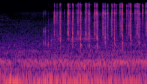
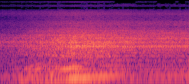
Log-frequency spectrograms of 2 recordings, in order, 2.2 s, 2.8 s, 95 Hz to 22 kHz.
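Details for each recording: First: Truck PCV valve, removed from the valve cover, shaken by hand: light, dry ticking rattle of quick clicks as the loose check ball moves freely; passes the rattle test. Crankcase flow at the oil cap felt neither sucking nor blowing. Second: Engine revved to about 3,500 rpm while the EGR solenoid is grounded, opening it fully so exhaust gas is drawn into the intake; at idle the same test stalled it. The steady high rev sags and settles noticeably lower.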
